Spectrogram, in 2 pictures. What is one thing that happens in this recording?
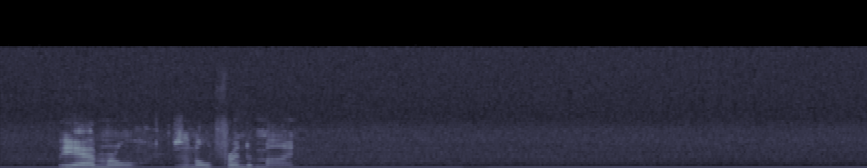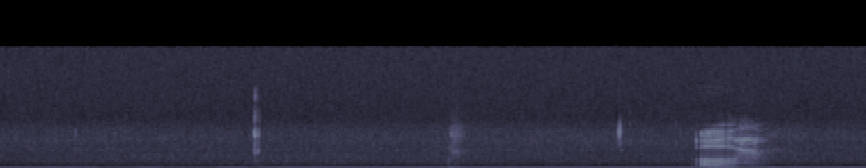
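A young man speaks calmly and close up into a headset microphone.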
